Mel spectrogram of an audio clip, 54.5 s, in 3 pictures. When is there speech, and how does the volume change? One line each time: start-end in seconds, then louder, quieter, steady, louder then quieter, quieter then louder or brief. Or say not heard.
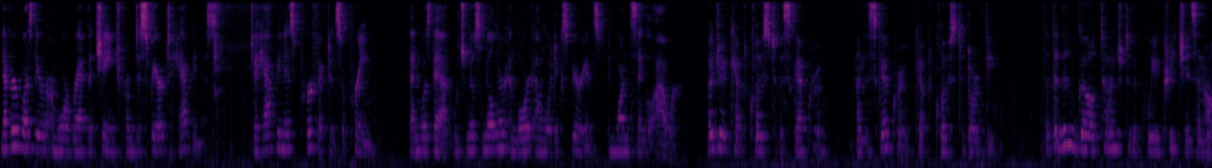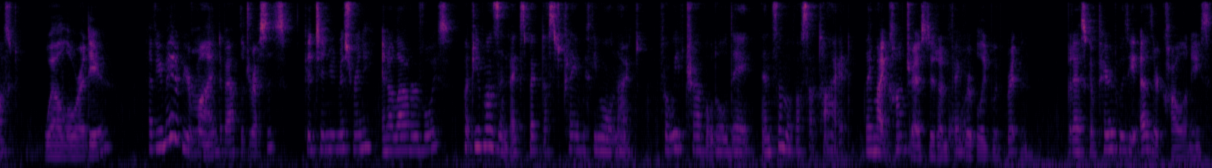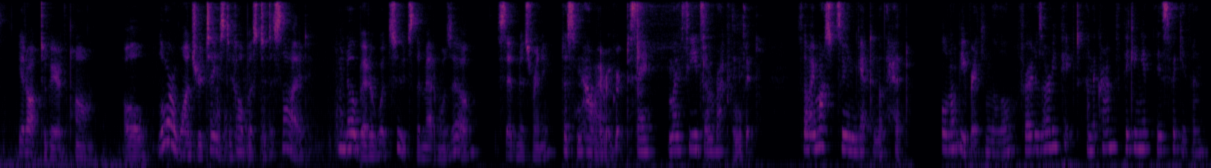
0.0-54.4 steady.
